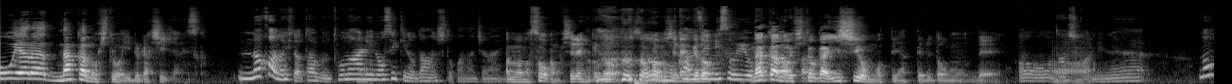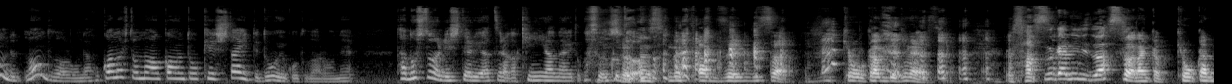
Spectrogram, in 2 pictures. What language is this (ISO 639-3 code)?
jpn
